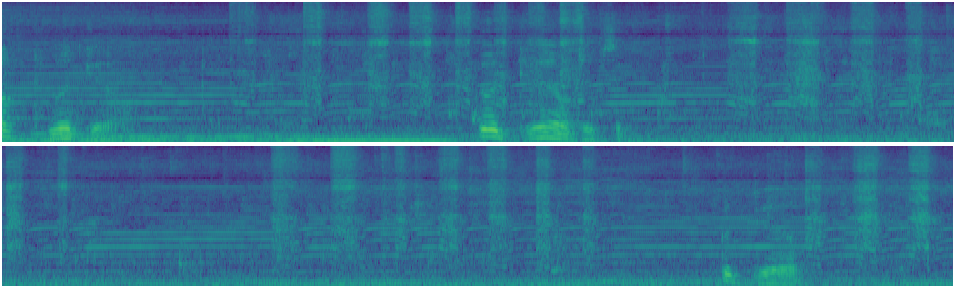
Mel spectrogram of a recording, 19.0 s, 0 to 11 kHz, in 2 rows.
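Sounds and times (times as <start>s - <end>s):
pet nail grinder buzzing: 0.0s - 19.0s
scratchy grinding on nails: 2.3s - 10.8s, 12.0s - 15.6s, 16.8s - 19.0s.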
